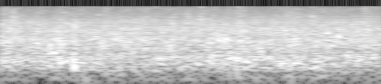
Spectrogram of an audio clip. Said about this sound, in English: Let the sound of the water penetrate deeply into your heart.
